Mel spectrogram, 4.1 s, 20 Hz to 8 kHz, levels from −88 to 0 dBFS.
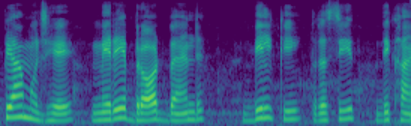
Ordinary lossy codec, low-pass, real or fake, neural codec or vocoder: none; none; fake; codec, 16 kHz, 4 kbps, FunCodec, trained on Chinese and English, 50 frames a second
